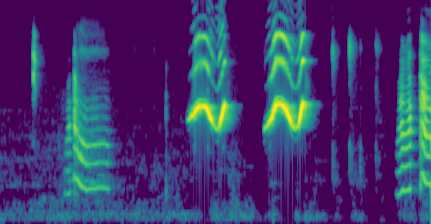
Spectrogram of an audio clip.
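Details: Parrot vocalizing indoors: a short harmonic, voice-like utterance, then two loud wavering whistled notes that rise and fall, ending with quick rising chirps and another voice-like burst, separated by brief silences.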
